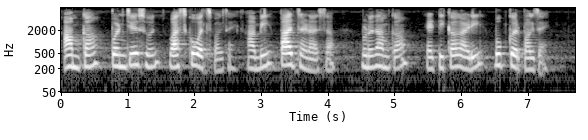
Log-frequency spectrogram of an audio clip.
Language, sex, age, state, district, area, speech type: Goan Konkani, female, 18-30, Goa, Tiswadi, rural, spontaneous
